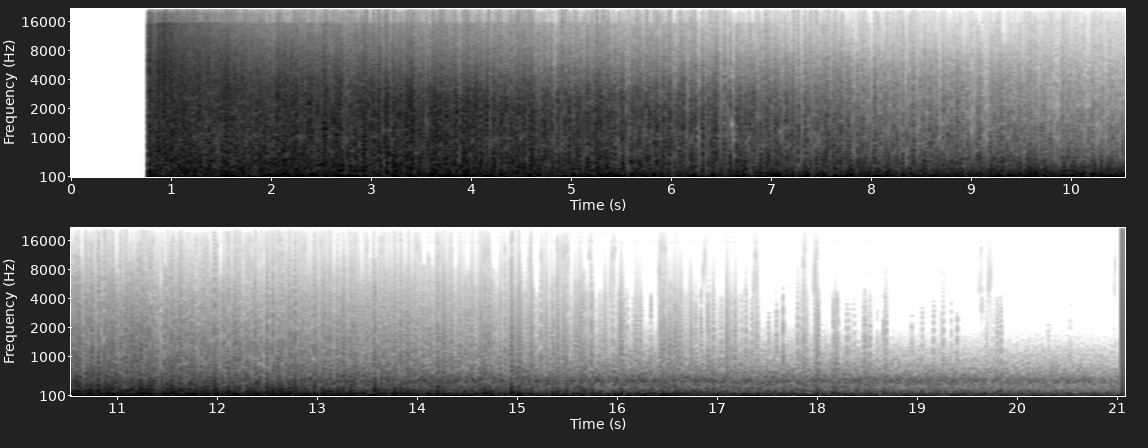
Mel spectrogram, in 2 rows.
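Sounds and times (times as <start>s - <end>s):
explosion hiss: 0.8s - 9.0s
explosion deep rumble: 0.8s - 21.0s.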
